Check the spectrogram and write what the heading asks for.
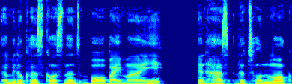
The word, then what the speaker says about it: ม้า: On the other hand, we have Ma, meaning horse, in the high tone because the single syllable in the word Ma begins with a low-class consonant Ma and has the tone mark Mai To.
